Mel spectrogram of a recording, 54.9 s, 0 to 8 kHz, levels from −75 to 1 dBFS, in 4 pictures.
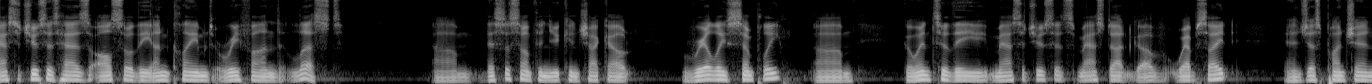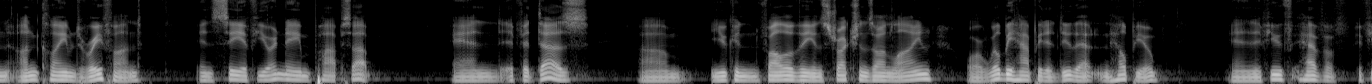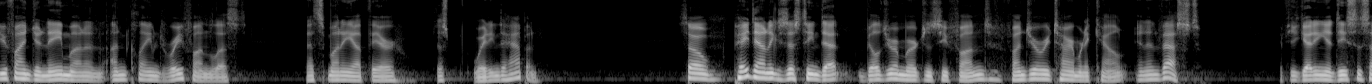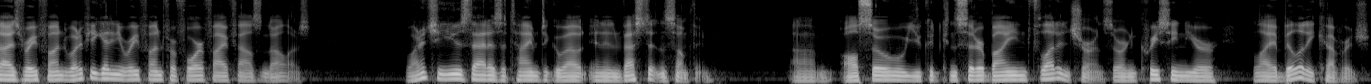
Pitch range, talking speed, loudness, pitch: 95-120 Hz, 155 wpm, -23 LUFS, 105 Hz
